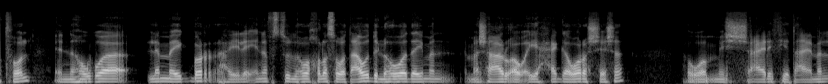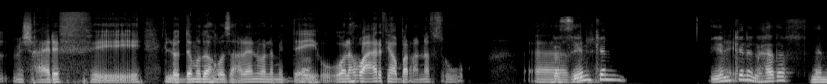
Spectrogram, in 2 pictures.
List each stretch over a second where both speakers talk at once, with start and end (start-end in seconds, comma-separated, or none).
none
